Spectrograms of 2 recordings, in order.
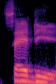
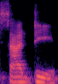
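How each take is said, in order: First: The first vowel sounds like 'eh'. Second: The first vowel sounds like 'ah'. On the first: The speaker calls it wrong. "tapi kemudian Sedi ya" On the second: The speaker calls it right. "Jadi Sadi"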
